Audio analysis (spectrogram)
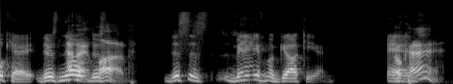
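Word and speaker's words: Medbh: There's no This is Mave McGuckian. And okay, Mave spelled me DBH, so you have to like pronounce it like, you know, this is written in the Irish.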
